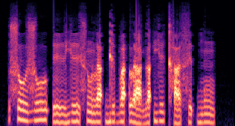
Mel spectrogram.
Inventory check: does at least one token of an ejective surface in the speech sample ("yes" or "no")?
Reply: no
